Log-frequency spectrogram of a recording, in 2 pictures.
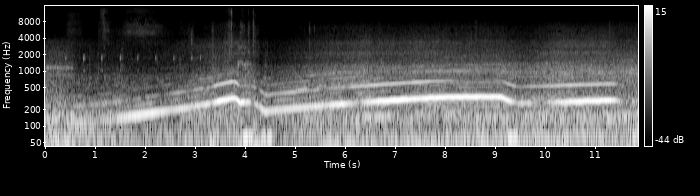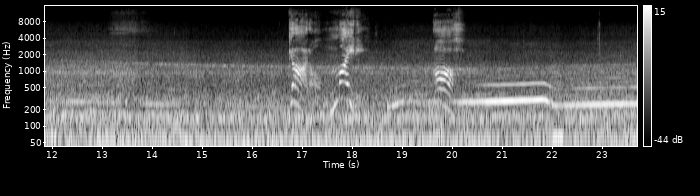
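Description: A 2024 Nissan Z Nismo engine revs and climbs through the gears, a loud rising drone with sharp blips and crackles, and a voice exclaims once.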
